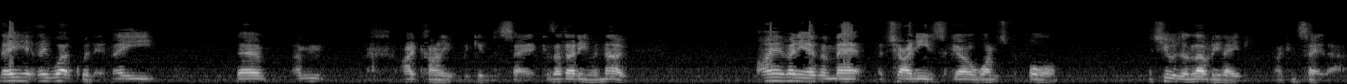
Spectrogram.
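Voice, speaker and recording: Against noticeable background noise, a man with an English accent talks at a moderate pace and medium pitch, with ordinary pitch variation, big swings in loudness and long, frequent pauses. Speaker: vlogger. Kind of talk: casual vlog monologue. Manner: halting, repeats words.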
